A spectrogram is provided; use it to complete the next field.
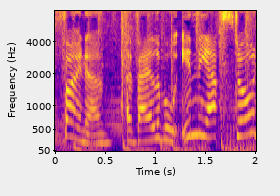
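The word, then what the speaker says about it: Phonr: That's spelled PFONR. Phoner.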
